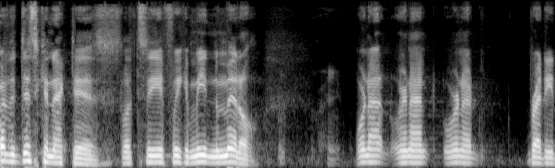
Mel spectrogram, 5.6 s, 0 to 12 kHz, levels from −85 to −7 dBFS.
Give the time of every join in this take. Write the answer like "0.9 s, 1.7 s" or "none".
none

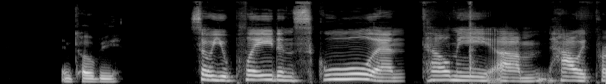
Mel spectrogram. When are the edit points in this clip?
none

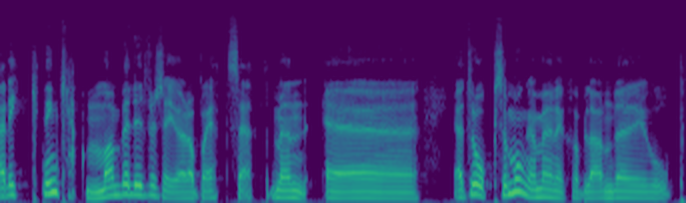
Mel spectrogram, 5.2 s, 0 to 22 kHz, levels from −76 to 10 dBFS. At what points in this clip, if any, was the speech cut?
none

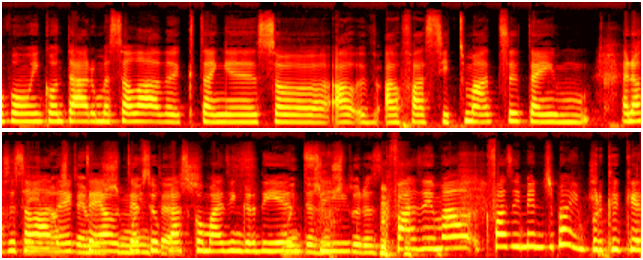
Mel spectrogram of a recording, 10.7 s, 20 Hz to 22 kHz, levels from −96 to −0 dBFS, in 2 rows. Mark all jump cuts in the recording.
8.5 s

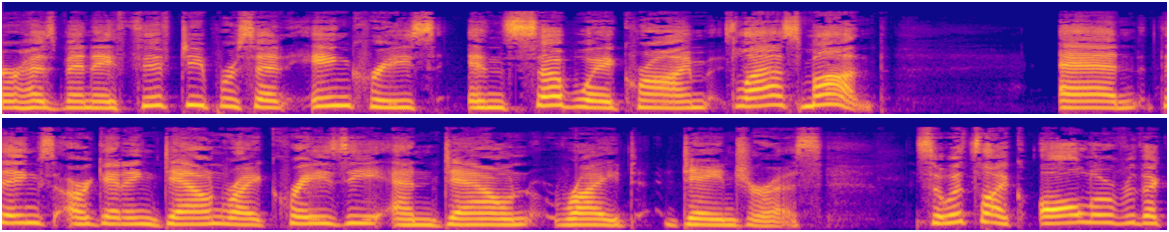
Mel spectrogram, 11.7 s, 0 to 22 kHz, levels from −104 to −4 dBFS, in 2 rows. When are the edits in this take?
3.6 s, 10.4 s

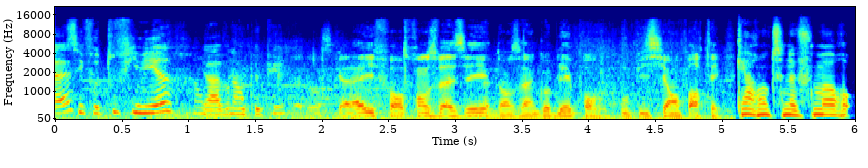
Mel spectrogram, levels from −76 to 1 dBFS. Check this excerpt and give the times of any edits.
1.3 s, 5.1 s

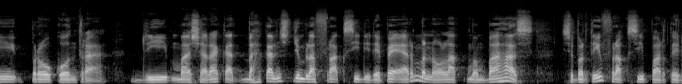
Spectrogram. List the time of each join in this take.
1.2 s

